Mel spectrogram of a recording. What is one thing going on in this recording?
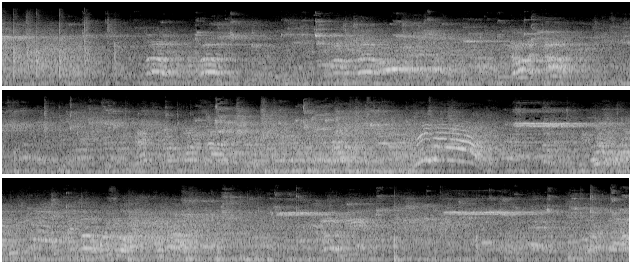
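Young players and spectators shout and call out in a large echoing gym.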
